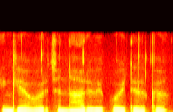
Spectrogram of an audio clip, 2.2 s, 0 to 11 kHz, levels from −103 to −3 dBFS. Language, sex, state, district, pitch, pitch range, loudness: Tamil, female, Tamil Nadu, Nilgiris, 235 Hz, 230-240 Hz, -11 LUFS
